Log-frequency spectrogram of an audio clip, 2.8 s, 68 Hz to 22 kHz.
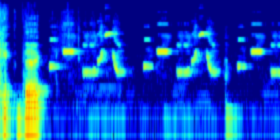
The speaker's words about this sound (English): I hear R2-D2. Excuse me, that is my ringer of my phone.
